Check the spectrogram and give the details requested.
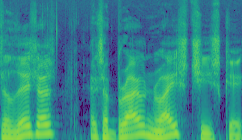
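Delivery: talking with mouth full. Eating a rice cake while another speaker narrates, talking with mouth full. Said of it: "There goes the last mouthful of the rice cake".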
